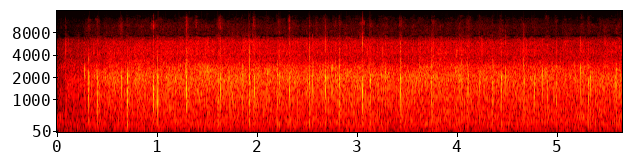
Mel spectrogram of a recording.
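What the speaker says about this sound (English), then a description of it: "Insert applause here." Applause is inserted into a tabletop RPG podcast, steady clapping from a crowd with distinct individual claps standing out throughout.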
